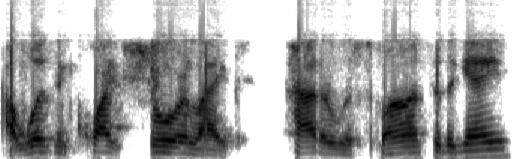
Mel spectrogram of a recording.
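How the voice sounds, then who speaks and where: Low-voiced male radio caller on phone. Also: a little slow. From Nashville area, US South. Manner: emphatic, frustrated fan venting. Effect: caller heard over a phone line. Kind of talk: casual call-in sports talk. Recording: tinny phone line on radio.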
